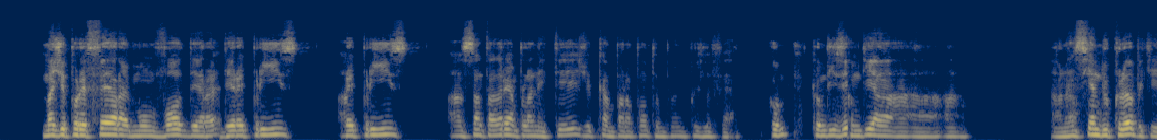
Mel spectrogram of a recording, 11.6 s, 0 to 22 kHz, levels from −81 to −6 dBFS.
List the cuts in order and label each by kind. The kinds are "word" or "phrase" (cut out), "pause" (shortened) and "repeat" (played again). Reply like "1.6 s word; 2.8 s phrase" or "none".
2.2 s word; 3.5 s repeat; 6.0 s phrase; 7.5 s pause; 8.5 s word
